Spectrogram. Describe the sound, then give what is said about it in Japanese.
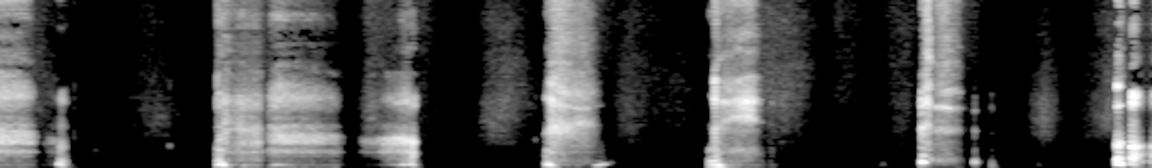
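Several short bursts of someone sniffing, drawing breath in through the nose again and again, with sharp breathy onsets separated by silent pauses. “何度も、何度も、鼻から、息、吸ってみ。”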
